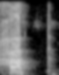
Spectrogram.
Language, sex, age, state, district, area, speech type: Assamese, male, 30-45, Assam, Biswanath, rural, read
